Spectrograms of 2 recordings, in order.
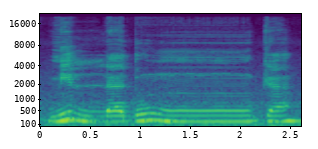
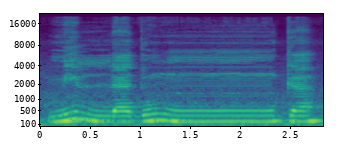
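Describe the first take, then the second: The two takes are said the same way.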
